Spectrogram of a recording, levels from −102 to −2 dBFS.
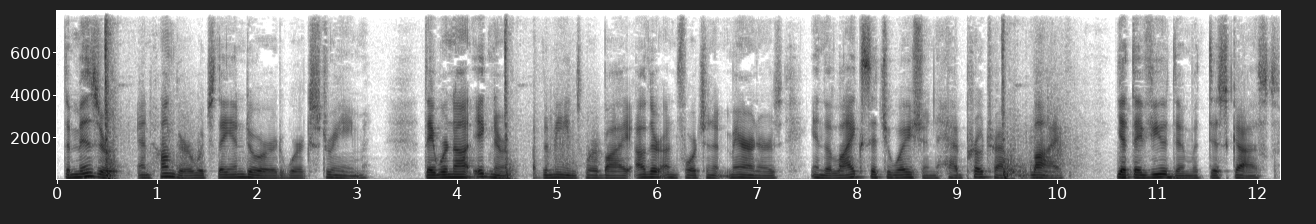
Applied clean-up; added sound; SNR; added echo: neural mask model RNNoise.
